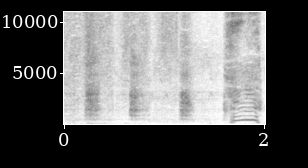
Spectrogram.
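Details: A very happy wolf panting in slow, airy bursts about every half second, followed by a person's short voiced sound.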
